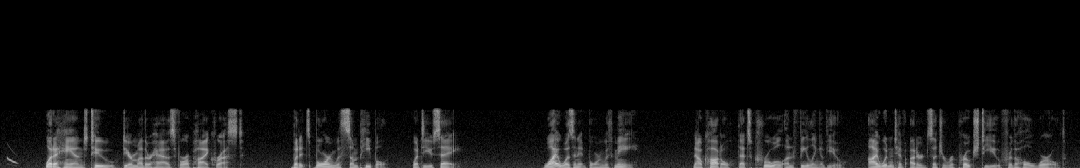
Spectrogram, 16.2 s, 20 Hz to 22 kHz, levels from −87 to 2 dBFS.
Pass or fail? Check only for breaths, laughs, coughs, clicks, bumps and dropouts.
fail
